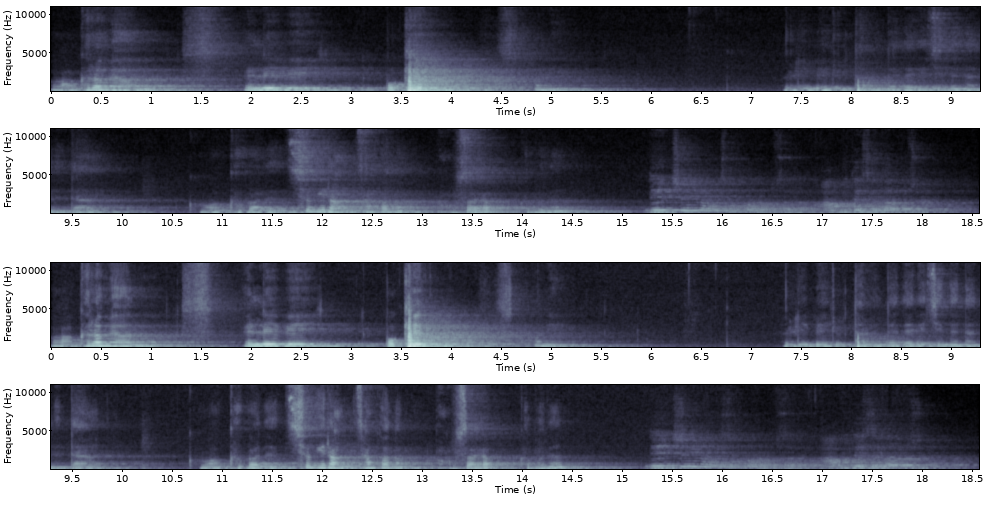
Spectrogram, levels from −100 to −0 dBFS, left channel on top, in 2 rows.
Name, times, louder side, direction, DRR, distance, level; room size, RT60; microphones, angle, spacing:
voice 1, 0.0-1.6 1.9-2.7 3.4-3.8 4.5-5.2 7.3-9.8 10.8-13.7 14.0-14.4, right 3 dB, 70° right, 4 dB, 0.9 m, -31 dB
voice 2, 15.2-18.0, left 1 dB, 15° left, -9 dB, 3.1 m, -42 dB
27.0 x 15.5 x 2.6 m, 2.9 s
head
